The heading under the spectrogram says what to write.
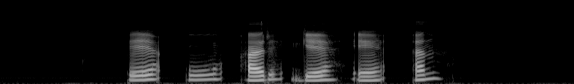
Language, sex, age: Norwegian, female, 28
